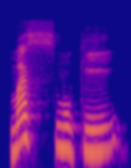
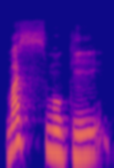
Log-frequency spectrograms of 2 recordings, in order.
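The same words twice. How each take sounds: First: Slow rising question, higher; slow model reading. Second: Said in the usual way. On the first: Shown as a demonstration. Teacher stretching "Mas muki" slowly so the class can copy. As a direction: drag it out and lift the end.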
